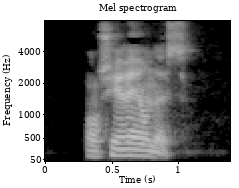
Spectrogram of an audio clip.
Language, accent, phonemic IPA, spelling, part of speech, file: French, France, /ɑ̃ ʃɛ.ʁ‿e ɑ̃.n‿ɔs/, en chair et en os, prepositional phrase, LL-Q150 (fra)-en chair et en os.wav
- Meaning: in the flesh (with one's own body and presence)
